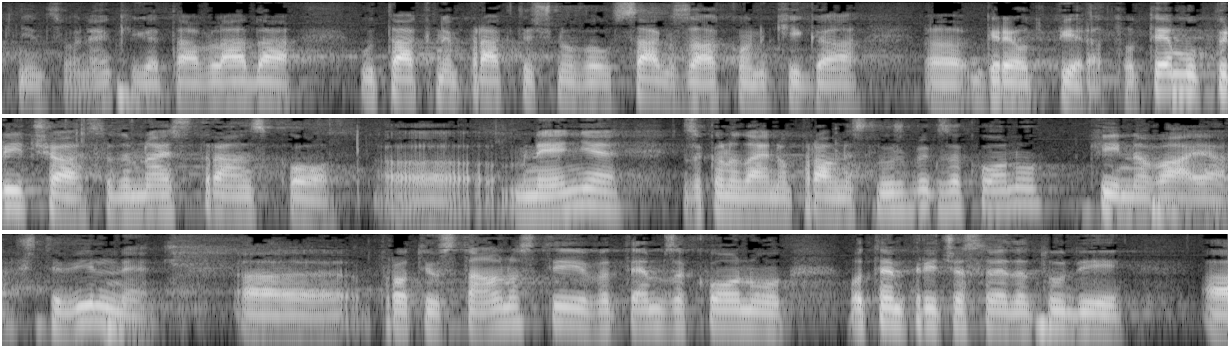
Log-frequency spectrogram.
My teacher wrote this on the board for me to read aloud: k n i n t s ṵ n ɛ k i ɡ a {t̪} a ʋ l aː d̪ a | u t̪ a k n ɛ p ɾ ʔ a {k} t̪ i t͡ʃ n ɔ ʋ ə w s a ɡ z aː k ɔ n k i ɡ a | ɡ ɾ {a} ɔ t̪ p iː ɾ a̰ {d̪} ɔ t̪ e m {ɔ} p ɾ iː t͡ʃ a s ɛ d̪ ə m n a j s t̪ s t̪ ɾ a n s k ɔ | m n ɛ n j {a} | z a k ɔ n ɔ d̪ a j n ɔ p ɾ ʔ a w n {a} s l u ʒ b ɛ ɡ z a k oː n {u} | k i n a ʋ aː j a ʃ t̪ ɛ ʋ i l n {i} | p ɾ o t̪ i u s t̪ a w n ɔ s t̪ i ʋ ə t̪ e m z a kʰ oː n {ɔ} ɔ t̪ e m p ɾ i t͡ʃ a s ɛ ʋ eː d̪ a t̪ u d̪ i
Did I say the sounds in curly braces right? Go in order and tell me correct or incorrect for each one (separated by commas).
correct, correct, incorrect, incorrect, incorrect, incorrect, incorrect, correct, incorrect, incorrect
